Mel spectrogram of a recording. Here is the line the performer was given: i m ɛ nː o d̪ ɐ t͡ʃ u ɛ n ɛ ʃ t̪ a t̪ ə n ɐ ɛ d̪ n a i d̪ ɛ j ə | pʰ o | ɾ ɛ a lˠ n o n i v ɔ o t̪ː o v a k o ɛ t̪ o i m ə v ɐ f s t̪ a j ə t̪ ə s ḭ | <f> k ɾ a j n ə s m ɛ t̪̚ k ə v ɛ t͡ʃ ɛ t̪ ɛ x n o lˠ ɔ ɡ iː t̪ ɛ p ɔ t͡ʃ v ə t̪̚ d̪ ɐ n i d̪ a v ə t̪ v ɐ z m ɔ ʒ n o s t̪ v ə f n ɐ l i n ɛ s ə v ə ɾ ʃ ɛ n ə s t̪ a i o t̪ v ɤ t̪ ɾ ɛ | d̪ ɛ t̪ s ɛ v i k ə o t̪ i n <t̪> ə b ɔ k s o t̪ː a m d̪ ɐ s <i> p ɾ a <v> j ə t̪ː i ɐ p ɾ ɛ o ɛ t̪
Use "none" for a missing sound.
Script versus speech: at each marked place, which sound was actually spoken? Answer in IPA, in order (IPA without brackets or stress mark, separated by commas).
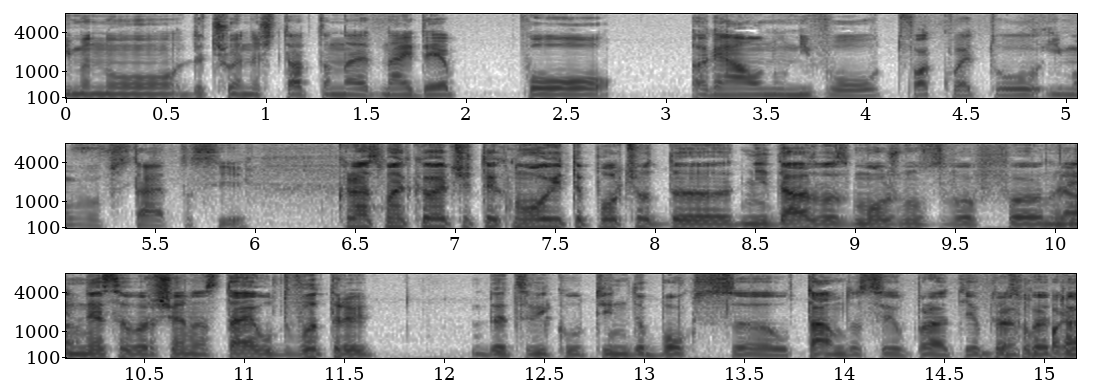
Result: f, d̪, ɛ, v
